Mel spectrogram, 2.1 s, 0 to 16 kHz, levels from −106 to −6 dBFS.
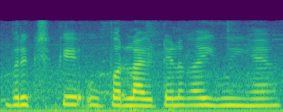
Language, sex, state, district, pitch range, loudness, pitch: Hindi, female, Punjab, Pathankot, 230-240 Hz, -15 LUFS, 235 Hz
